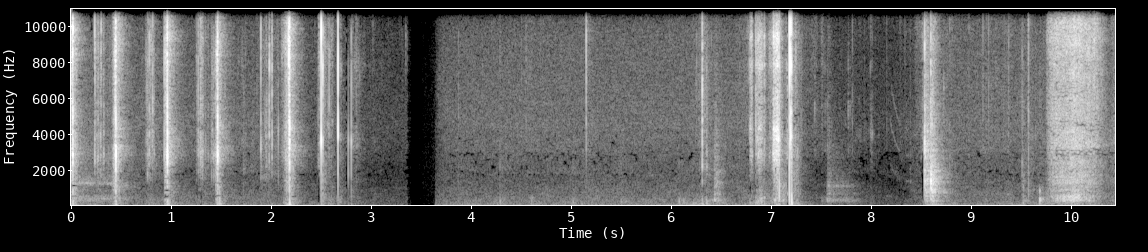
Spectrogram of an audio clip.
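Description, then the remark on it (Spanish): Sharp clicks and rattling of someone rummaging through small objects looking for a favorite lighter, then a pause, more quick clicks, and short breathy hisses like the lighter being struck to light a joint. No one speaks. “No encuentro mi encendedor favorito.”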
